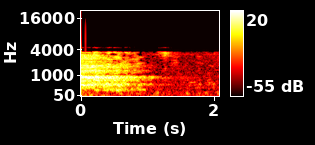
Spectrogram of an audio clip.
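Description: A man's long shout across the pitch, rising in pitch, held and then fading out about a second in.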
